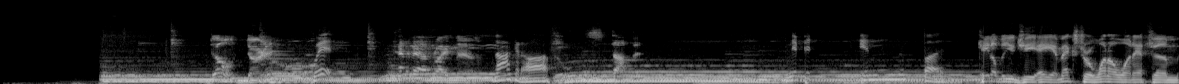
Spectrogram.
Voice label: promos; KEXX KWG Cellular One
